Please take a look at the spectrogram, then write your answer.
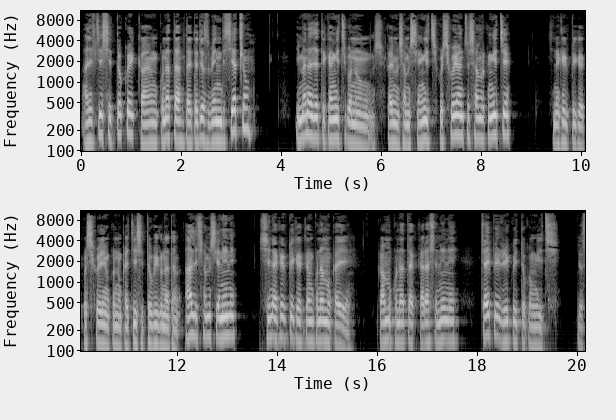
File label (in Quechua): good news quichua cayambe; quechua; bible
